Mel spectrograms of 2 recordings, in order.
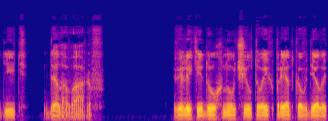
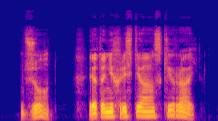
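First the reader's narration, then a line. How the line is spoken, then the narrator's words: Exclamation. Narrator (Russian): воскликнула мисс Темпл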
